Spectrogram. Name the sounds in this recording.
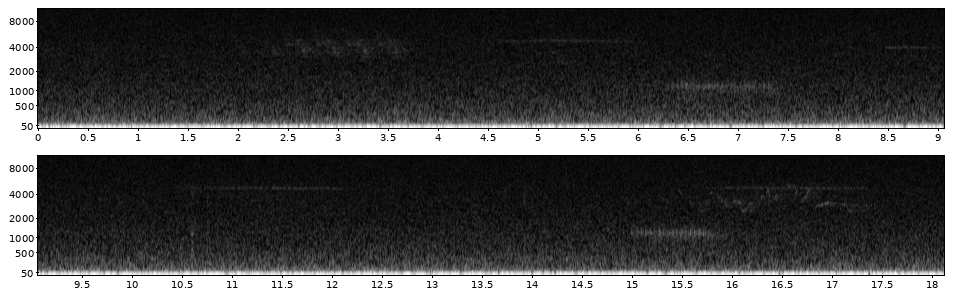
Ovenbird, Dark-eyed Junco, Northern Flicker, Black-throated Green Warbler, Purple Finch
